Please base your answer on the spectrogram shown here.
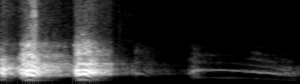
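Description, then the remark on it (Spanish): A person imitates a seagull: two harsh, raspy squawks in quick succession, then a thinner drawn-out cry that slides gently downward. Fairly loud, with no other talking. “Una gaviota, ¿sabes? De, tanta playa, pues los sonidos se te van quedando.”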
